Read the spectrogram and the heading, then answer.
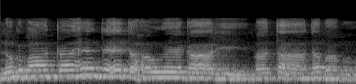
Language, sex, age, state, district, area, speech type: Maithili, male, 45-60, Bihar, Sitamarhi, rural, spontaneous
